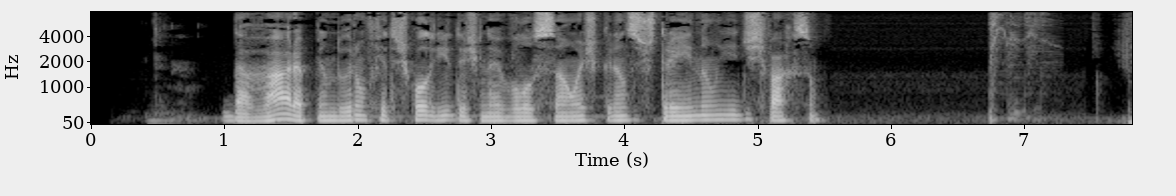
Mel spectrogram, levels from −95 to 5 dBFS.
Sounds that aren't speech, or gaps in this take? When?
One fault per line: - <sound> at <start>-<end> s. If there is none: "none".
- thud at 6.7-7.3 s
